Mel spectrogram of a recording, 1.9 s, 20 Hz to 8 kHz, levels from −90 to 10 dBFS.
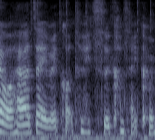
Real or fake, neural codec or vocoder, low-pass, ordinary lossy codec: real; none; none; none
